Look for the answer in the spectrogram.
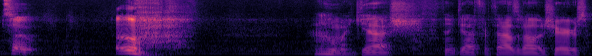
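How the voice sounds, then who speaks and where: Young male indie dev, lowish voice, loose rambling video-diary storytelling. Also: animated, takes it slowly, a bit bright. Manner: rambling storytelling with filler words and asides. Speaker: indie game developer. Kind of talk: casual video diary recap.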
